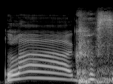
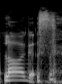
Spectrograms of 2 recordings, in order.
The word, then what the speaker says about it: Lagus: Jag berättade att det var finskt och då tyckte du att det bör uttalas Lagus istället för Lagus.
